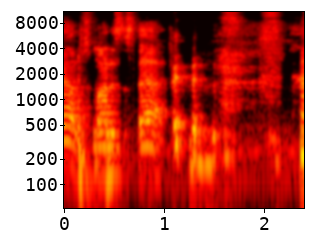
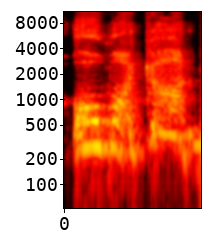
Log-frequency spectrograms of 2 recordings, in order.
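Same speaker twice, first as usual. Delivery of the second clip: high, drawn-out gushing cry; thrilled exclamation stretched right out; excited fan; 9 semitones higher, much slower than usual. Retold or imitated. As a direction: mimic a guy overjoyed at a shared favorite. Acting out excited fellow music fan.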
